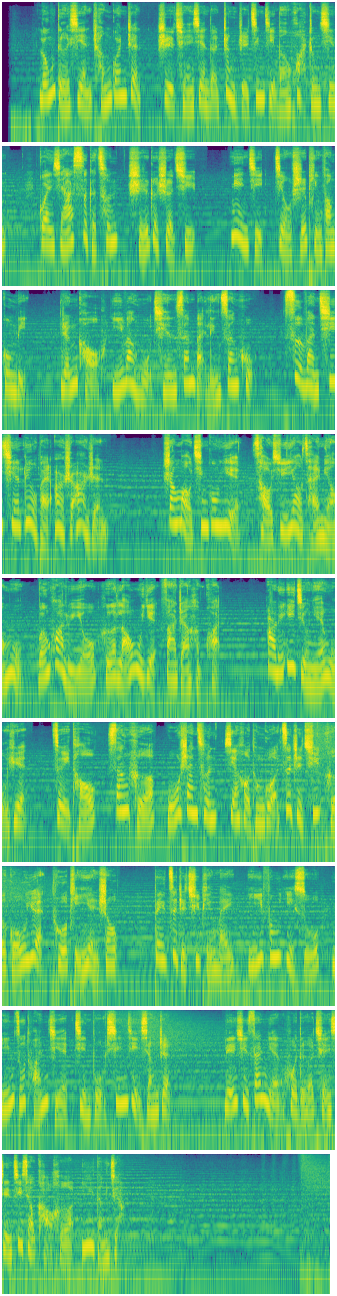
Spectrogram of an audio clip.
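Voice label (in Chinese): 专题 政府 工作纪实 大气, 女, 普通话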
